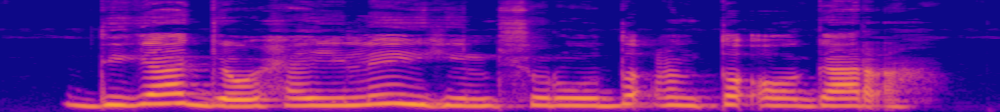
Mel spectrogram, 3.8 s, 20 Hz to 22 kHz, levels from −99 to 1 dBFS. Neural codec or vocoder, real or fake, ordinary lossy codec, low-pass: none; real; none; none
